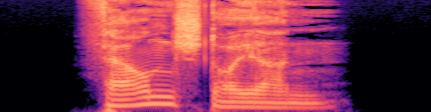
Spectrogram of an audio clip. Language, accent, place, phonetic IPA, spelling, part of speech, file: German, Germany, Berlin, [ˈfɛʁnˌʃtɔɪ̯ɐn], fernsteuern, verb, De-fernsteuern.ogg
- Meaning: to telecontrol, to control remotely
